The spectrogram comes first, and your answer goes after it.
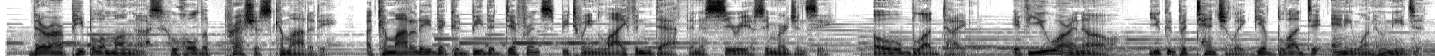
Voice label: caring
